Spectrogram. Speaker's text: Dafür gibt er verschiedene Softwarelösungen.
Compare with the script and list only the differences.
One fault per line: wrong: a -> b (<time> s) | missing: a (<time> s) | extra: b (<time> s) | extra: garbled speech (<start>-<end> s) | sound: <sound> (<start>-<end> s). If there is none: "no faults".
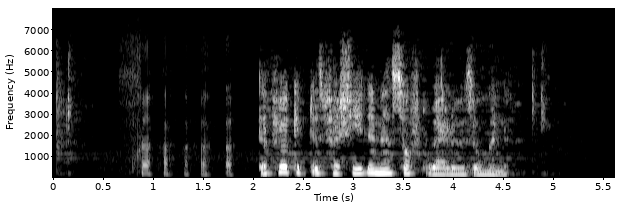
sound: laugh (0.6-1.9 s)
wrong: er -> es (2.6 s)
